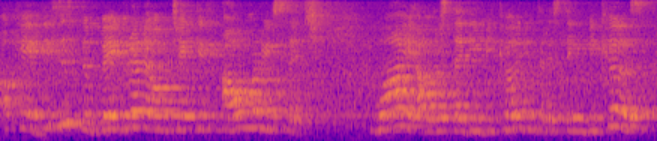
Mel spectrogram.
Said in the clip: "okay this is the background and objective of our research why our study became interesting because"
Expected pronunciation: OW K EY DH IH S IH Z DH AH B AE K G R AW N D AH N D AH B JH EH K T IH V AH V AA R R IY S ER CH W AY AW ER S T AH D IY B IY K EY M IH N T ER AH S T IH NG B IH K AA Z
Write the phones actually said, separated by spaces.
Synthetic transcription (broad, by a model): OW K EY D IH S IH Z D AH B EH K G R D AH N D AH B JH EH K T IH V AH W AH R R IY S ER CH W AY AW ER S T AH D IY B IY K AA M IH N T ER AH S T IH NG B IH K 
